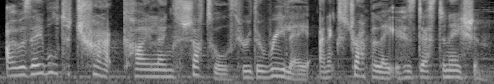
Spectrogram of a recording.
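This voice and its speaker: Actress as earnest female tech officer, medium pitch, tentative, precise, sci-fi game, music behind. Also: lively intonation, normal speed, close to an everyday voice. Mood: tentative, explaining. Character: earnest, tentative young female communications specialist.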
